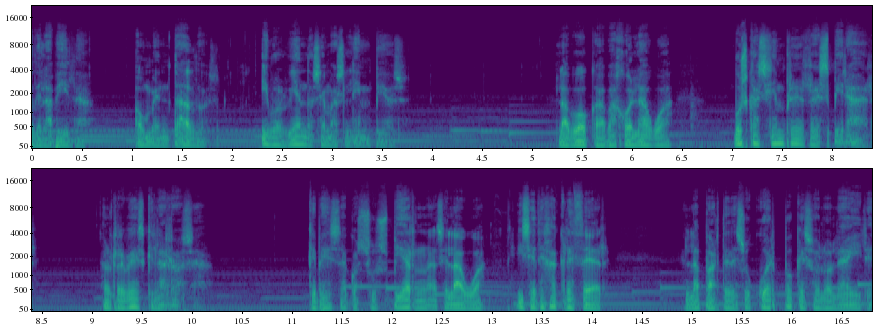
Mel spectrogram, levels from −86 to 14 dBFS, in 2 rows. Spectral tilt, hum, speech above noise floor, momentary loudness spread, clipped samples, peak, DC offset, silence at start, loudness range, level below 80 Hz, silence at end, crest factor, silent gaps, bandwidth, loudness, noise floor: -4.5 dB/octave; none; 26 dB; 22 LU; under 0.1%; -10 dBFS; under 0.1%; 0 s; 5 LU; -40 dBFS; 0 s; 22 dB; none; 14.5 kHz; -30 LUFS; -56 dBFS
